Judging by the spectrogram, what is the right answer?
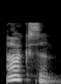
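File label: "oxen", British English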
